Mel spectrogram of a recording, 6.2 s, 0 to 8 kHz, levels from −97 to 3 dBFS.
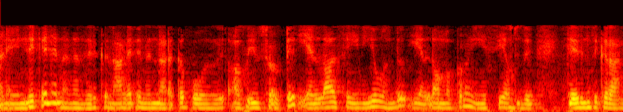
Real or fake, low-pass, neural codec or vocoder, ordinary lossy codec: fake; 7.2 kHz; codec, 16 kHz, 1 kbps, FunCodec, trained on LibriTTS, 50 frames a second; AAC, 16 kbps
